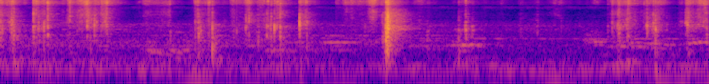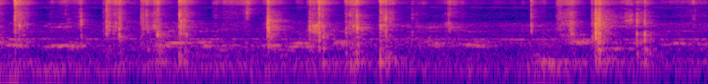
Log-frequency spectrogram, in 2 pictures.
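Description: Tarot cards are shuffled by hand in repeated quick riffles and soft slaps, a close, crisp flutter of card edges with brief pauses between bursts.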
